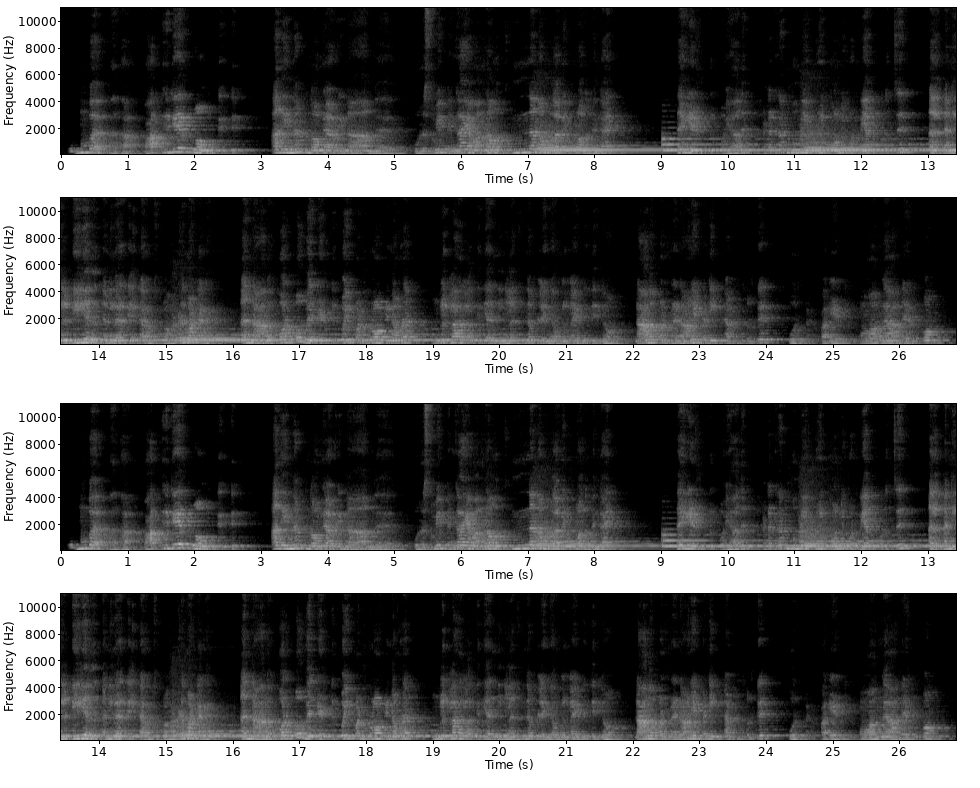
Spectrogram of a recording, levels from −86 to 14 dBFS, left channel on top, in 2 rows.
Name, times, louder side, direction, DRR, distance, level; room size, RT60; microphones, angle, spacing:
voice 1, 0.1-2.5 3.2-5.0 5.3-8.2 9.2-12.6 13.0-15.7 16.1-18.6 19.0-21.7 22.0-24.0 24.3-24.5 24.8-25.1 25.4-26.5, right 1 dB, 45° right, -9 dB, 1.2 m, -29 dB
sound 1, 7.1-21.3, left 2 dB, 60° right, 0.4 m, -32 dB
sound 2, 9.0-21.5, right 1 dB, 5° left, 0.8 m, -34 dB
3.1 x 2.4 x 2.3 m, 1.0 s
head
